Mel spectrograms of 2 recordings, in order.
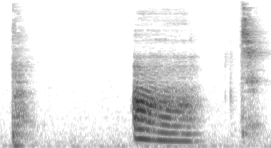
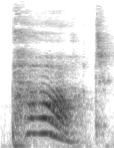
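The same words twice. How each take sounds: First: PART split into p, ar, t; segmented phonics demo of "part"; sounded out. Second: PART as one word, high then falling; blended word. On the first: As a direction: say P, AR, T with gaps between. Phonics teacher segments a word. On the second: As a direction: say PART whole, starting high. Phonics teacher blends the sounds. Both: Shown as a demonstration.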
